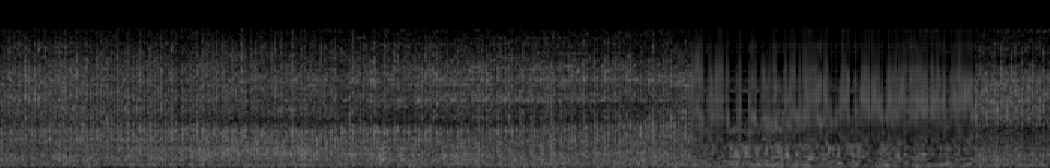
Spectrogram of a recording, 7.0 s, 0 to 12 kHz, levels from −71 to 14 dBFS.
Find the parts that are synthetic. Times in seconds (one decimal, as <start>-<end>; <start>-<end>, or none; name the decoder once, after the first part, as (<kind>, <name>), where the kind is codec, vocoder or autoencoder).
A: 4.6-6.5 (vocoder, BigVGAN v2)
